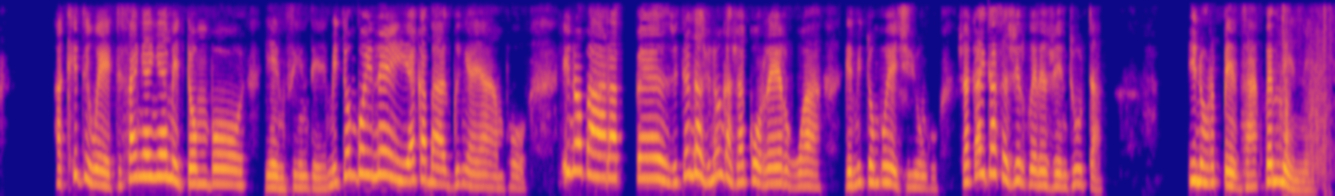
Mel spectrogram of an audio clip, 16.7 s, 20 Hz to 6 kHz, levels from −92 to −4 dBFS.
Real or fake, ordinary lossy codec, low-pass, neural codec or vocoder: real; AAC, 32 kbps; 5.4 kHz; none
